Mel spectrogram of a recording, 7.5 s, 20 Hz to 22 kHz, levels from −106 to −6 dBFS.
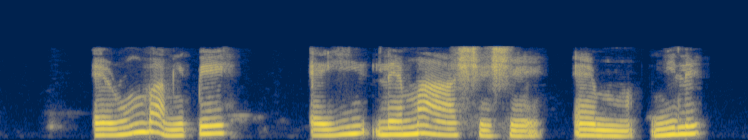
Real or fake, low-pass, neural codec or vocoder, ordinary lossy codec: real; 5.4 kHz; none; AAC, 32 kbps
